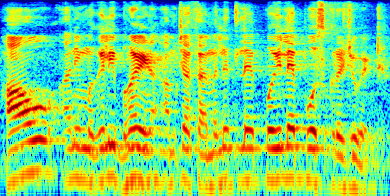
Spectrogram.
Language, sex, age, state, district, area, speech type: Goan Konkani, male, 45-60, Goa, Tiswadi, rural, spontaneous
